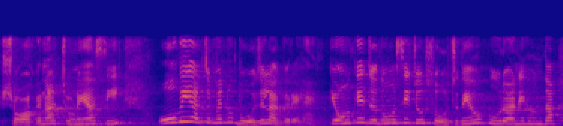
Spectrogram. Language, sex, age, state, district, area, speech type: Punjabi, female, 30-45, Punjab, Fatehgarh Sahib, urban, spontaneous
